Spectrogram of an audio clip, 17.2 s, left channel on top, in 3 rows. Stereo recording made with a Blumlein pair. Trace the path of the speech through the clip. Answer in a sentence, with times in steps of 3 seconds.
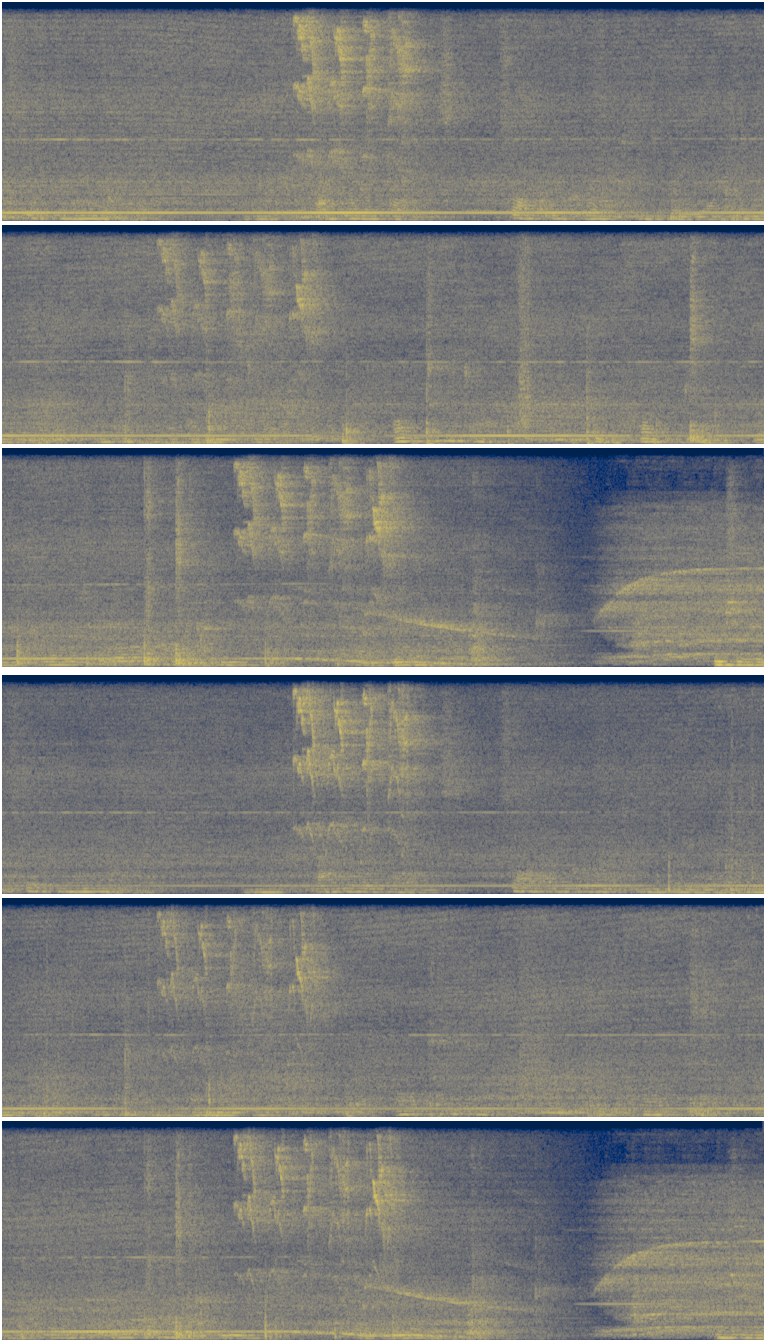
In this clip you hear the speech on the left from 0 s, in the centre from 12 s and on the left from 15 s.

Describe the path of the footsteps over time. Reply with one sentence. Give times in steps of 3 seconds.
You can hear the footsteps not at all from 0 s, on the right from 3 s, in the centre from 6 s, on the left from 9 s, in the centre from 12 s and not at all from 15 s.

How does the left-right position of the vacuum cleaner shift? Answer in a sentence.
You can hear the vacuum cleaner travel towards the right.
